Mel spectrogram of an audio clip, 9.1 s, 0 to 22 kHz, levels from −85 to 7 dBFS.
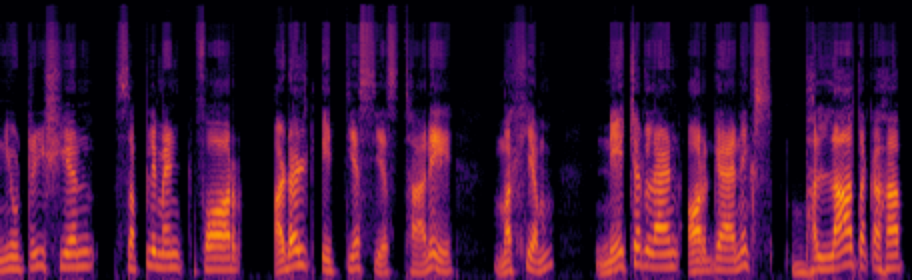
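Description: A speech recording with plainly audible Opus compression throughout: full-bandwidth but grainy, rough and noise-filled, likely the codec's music mode at a low rate around 24 kbps.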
